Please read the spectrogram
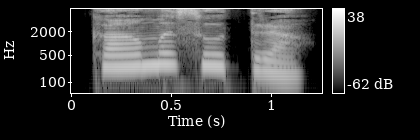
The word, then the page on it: ಕಾಮಾಸ್ತ್ರ: kāmāstra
